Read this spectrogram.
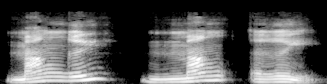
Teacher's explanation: Nosotros la escribimos con una m, en portugués se escribe con una n y la pronunciación es con una a nasalizada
